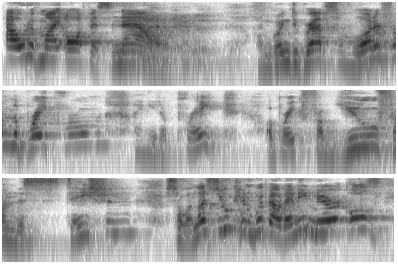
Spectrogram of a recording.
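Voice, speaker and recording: A woman playing a bitter, overworked radio station manager in a radio play, domineering and sharp-tongued. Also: high voice, lively intonation, unhurried. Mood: angry.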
